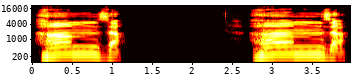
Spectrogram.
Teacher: حمزہ اقصائے حلق سے ادا ہوتا ہے جو سینے کی طرف ہے۔ عین زا، عین زا۔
